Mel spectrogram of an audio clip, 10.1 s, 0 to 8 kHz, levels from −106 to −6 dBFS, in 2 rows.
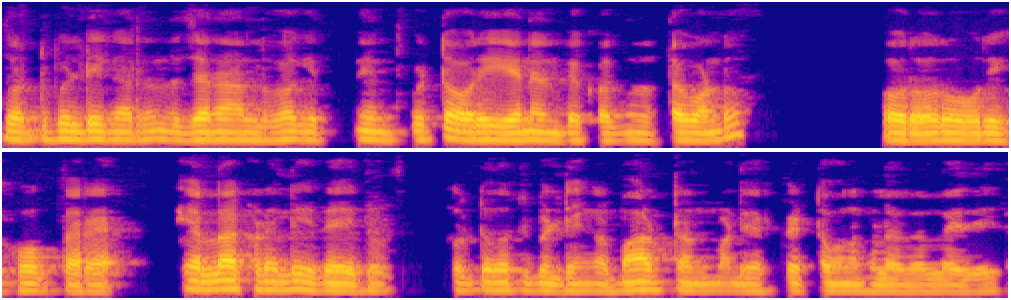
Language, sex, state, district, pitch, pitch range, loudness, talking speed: Kannada, male, Karnataka, Shimoga, 110 Hz, 100-115 Hz, -19 LUFS, 130 wpm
